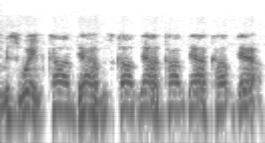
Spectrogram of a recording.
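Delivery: mock soothing, high and hushed; soothing staff. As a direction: staff calming a panicked patient, mock soothing.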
